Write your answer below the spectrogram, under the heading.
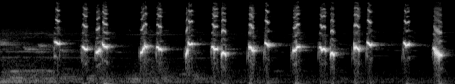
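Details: Clear, lively song of a sooty-headed bulbul for training cage birds: a low hum fades out, then crisp whistled notes, some doubled, follow roughly every third of a second.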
